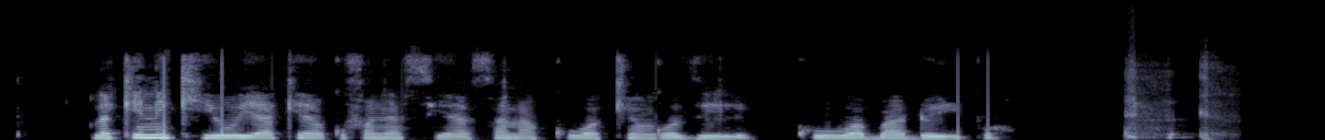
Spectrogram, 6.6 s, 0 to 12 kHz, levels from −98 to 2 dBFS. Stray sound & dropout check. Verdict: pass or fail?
fail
